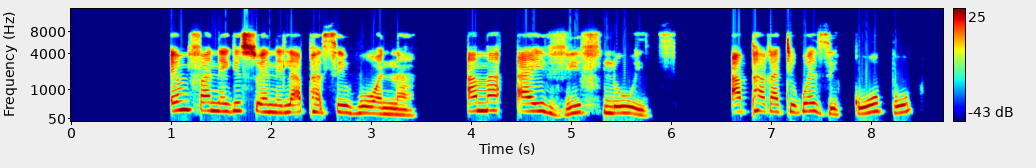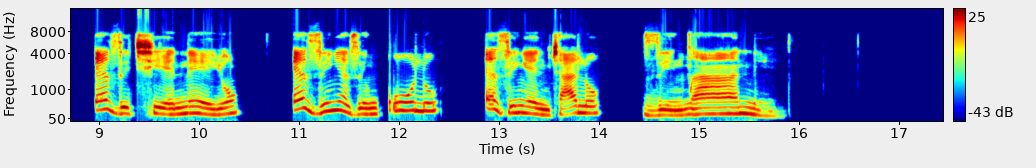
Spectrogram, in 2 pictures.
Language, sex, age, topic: North Ndebele, male, 36-49, health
